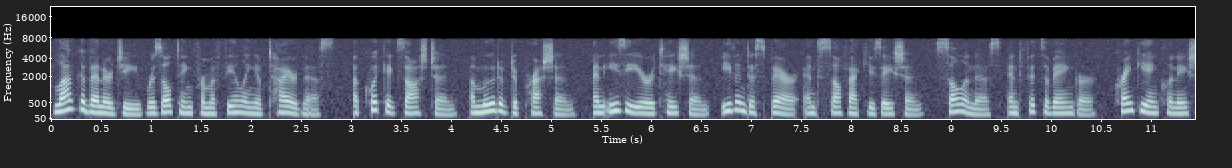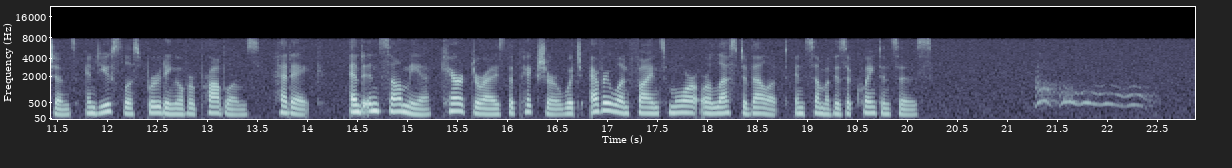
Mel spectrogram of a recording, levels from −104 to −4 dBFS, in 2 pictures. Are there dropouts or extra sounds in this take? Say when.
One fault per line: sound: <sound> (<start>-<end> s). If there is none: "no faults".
sound: bark (21.3-22.6 s)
